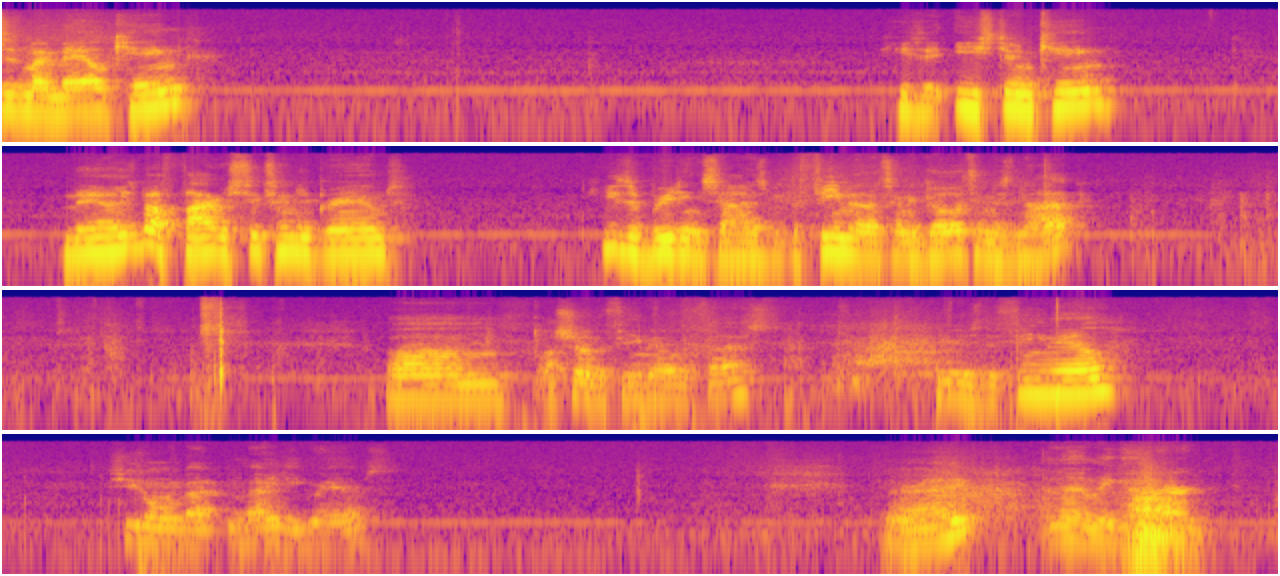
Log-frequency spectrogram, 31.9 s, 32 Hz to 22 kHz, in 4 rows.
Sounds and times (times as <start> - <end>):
Speech: 0.0 - 1.4, 5.5 - 7.0, 8.4 - 10.6, 11.7 - 14.8, 18.4 - 20.8, 21.8 - 23.0, 24.6 - 26.4, 29.4 - 31.5
Inside, small room: 0.0 - 31.9.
